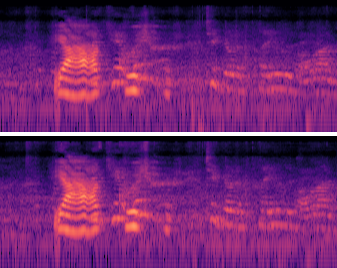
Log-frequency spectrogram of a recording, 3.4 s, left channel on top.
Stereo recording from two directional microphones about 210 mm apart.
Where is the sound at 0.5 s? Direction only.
10° right (ahead or behind).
